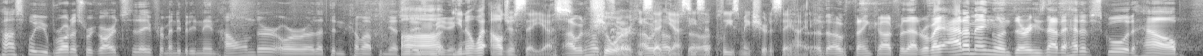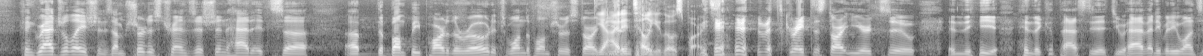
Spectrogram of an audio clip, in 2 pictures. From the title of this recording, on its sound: Live from Gotta Getta Bagel in Woodmere, NY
